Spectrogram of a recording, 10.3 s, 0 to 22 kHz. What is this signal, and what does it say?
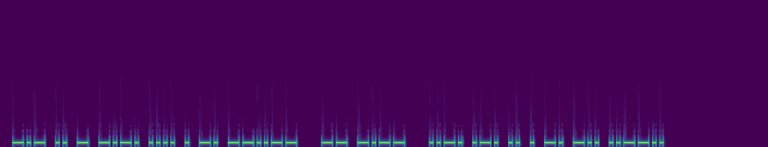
Morse code, heard as a keyed tone, about 25 wpm, 700 Hz. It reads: KITCHEN, MY FRIEND?
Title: Sentences from Top 1400 Words 25wpm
